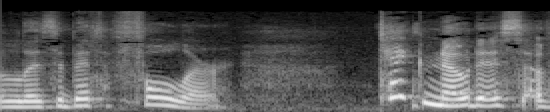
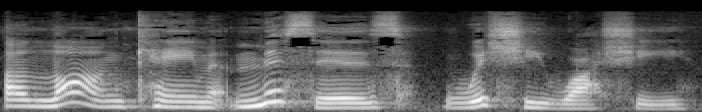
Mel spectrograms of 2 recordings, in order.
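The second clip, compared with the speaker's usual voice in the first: slow, expressive storybook reading; picture book read aloud with lively character voices; reading to children; slower than usual. Acted. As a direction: read it like story time for little ones.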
